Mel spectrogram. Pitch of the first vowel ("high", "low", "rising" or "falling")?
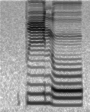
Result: high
